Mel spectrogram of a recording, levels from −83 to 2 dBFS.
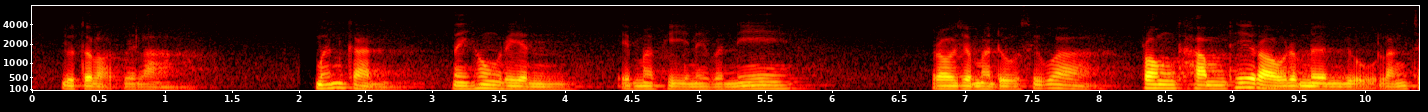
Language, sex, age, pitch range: Thai, male, 60-79, 95-115 Hz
